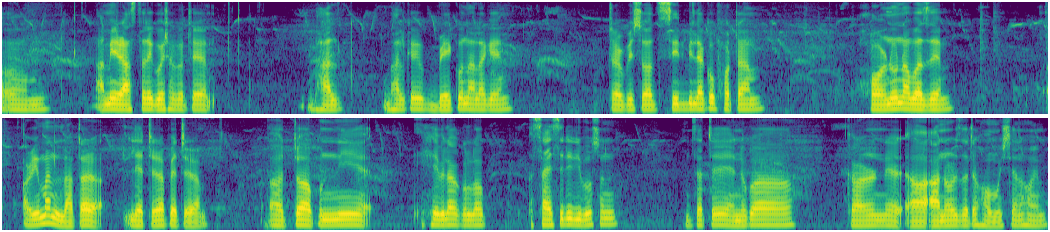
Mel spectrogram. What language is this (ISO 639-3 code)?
asm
